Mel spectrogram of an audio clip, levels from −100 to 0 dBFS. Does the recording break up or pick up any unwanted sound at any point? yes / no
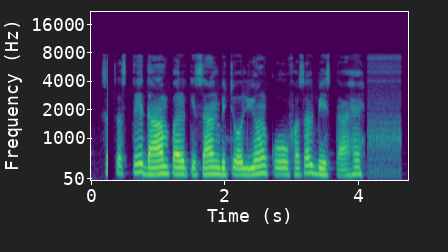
no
